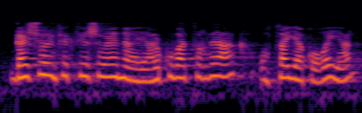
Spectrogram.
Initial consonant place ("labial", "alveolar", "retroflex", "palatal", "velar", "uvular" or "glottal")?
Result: velar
